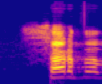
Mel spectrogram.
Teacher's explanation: दंत्य सकार, सर्प वाला स, जिसको दांतों के बीच में से हवा निकलती है तो उसको दंत सकार कहा जाता है।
